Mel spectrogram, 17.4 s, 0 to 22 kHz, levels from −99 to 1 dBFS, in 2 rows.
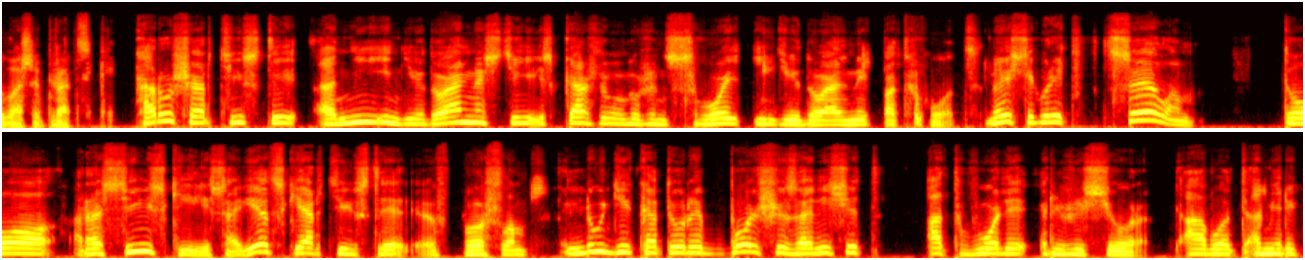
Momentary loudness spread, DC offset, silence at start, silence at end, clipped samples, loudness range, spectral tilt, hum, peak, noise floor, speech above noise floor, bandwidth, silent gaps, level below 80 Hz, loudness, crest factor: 8 LU; under 0.1%; 0 s; 0 s; under 0.1%; 2 LU; -6 dB/octave; none; -8 dBFS; -52 dBFS; 33 dB; 14 kHz; none; -44 dBFS; -20 LUFS; 12 dB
